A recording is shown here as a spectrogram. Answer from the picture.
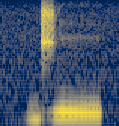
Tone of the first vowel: low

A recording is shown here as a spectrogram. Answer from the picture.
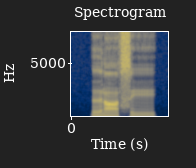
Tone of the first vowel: high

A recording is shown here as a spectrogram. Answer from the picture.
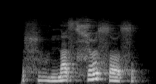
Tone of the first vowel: low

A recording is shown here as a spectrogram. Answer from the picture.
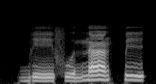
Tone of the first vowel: low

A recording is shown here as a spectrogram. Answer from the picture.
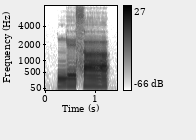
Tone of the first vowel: low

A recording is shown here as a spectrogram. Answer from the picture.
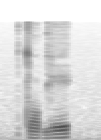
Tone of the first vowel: low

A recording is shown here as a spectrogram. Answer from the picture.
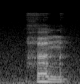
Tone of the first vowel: low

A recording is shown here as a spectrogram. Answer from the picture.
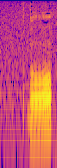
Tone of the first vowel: rising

